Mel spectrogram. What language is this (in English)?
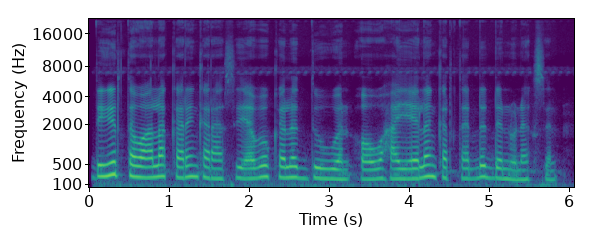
Somali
